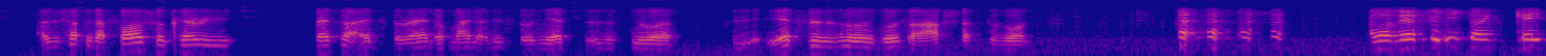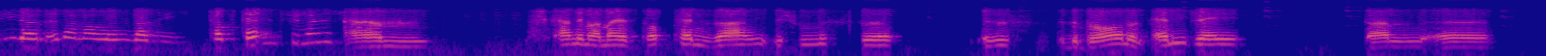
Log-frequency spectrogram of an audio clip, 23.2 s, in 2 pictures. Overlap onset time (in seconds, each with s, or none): none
